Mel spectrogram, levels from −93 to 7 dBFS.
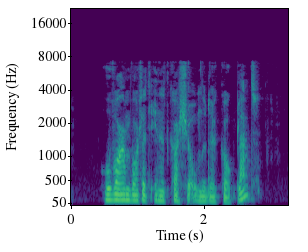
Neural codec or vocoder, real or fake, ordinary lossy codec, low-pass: none; real; MP3, 48 kbps; 7.2 kHz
